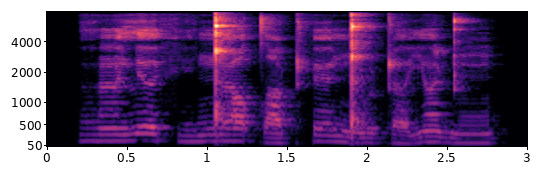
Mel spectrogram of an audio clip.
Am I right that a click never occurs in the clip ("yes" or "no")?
no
